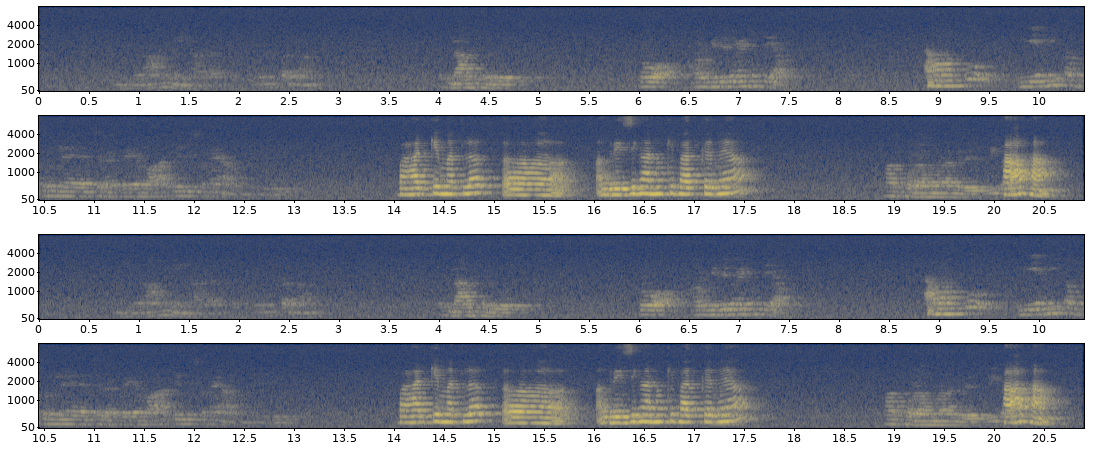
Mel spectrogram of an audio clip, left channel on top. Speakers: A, on the right (about 45°); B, on the left (about 65°).
A: नाम नहीं याद आ रहा वो कौन सा गाना नाम छोड़िए वो तो और किसी को नहीं सुनते आप
B: अ,
A: एक आपको इंडियन ही सॉन्ग सुनने अच्छे लगते हैं या बाहर के भी सुने हैं आपने कभी
B: बाहर के मतलब अ, अंग्रेजी गानों की बात कर
A: और
B: रहे हैं आप
A: हाँ थोड़ा मोड़ा अंग्रेजी गाना
B: हाँ
A: है
B: हाँ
